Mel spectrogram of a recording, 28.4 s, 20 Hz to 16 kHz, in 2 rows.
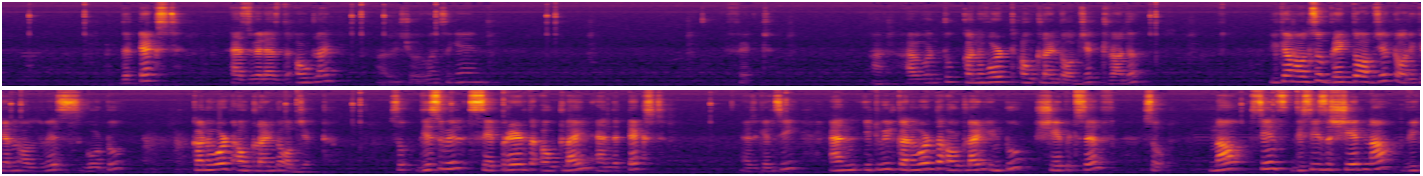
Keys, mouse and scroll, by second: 1.7 ctrl+z, 3.5-5.4 drag, 11.4 click, 14.3 click, 17.0-20.2 drag, 20.2 scroll up 1, 21.3-24.6 drag, 25.2-25.7 scroll down 1, 25.7-26.6 scroll up 1, 26.6 click.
